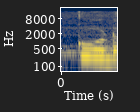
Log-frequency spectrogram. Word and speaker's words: could: Rule समझना है कि किसी भी शब्द में जब L के बाद D आता है तो वहाँ पे जो L होता है उसका हमें प्रोनाउंसिएशन नहीं करना होता है, इसीलिए इसको हम बच्चों कुल्ड नहीं पढ़ते हैं, क्या पढ़ते हैं कुड।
